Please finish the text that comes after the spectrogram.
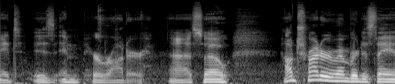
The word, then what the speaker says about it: Imperator: Apparently I've been pronouncing that wrong. Now Imperator, from my understanding, is a pretty popular mispronunciation of the word, so much so that when you look it up, there's a lot of places that'll say that it's okay to say it that way, but apparently in Latin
